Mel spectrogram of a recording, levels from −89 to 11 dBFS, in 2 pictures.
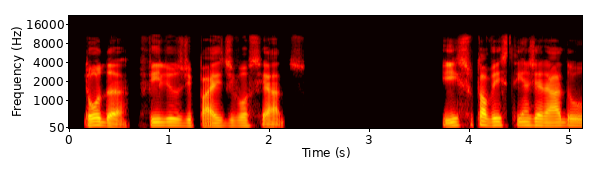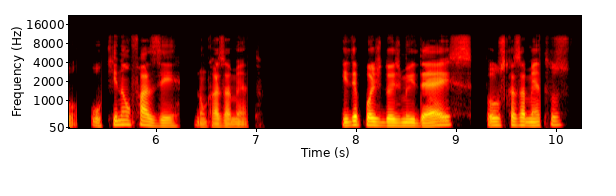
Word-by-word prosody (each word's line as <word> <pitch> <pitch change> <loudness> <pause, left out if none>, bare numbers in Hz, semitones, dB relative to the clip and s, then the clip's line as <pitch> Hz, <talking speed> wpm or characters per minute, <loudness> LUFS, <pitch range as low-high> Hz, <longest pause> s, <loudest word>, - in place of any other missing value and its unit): toda 120 -1 +4
filhos 115 0 +1
de 105 - -2
pais 95 -2 +1
divorciados. 100 -7 -3 1.4
E 100 +3 +3
isso 120 - -4
talvez 125 -2 +3
tenha 120 0 -2
gerado 110 -1 +1 0.2
o - - -4
que - - -4
não 150 +1 -1
fazer 100 -10 0 0.2
em - - -10
um 85 - -6
casamento. 85 -3 -4 0.8
E 115 - +2
depois 130 -3 +4
de - - -7
2010, 110 -10 +3 0.2
os 125 -1 0
casamentos 130 +1 -1
115 Hz, 135 wpm, -26 LUFS, 100-120 Hz, 1.4 s, toda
